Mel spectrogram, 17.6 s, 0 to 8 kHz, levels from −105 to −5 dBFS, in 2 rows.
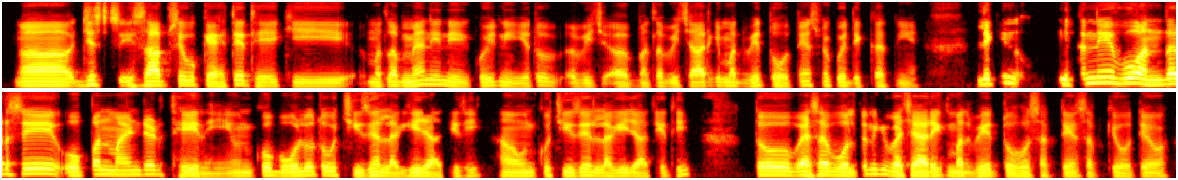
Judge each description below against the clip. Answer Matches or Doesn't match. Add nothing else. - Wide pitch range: Doesn't match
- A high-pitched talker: Doesn't match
